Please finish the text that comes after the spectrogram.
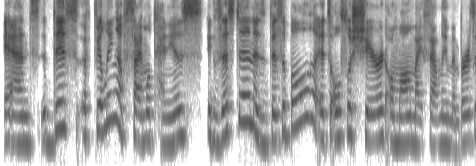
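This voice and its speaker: Woman in her thirties, native Korean speaker from South Korea, presents research earnestly over a video call, lots of "um"s. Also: mid-range voice. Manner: earnest, frequent "um" fillers. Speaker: guest lecturer.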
